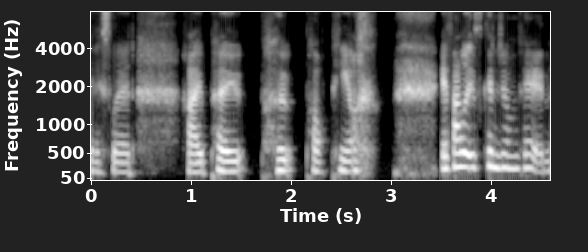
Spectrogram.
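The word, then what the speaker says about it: hypopyon: Hypopia, if Alex can jump in, how do I pronounce this? Yeah, hypopian.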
